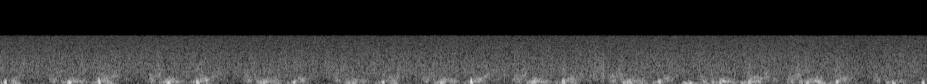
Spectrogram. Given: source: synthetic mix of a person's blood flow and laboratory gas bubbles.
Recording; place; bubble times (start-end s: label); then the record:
Doppler ultrasound of blood flow; precordium
no bubbles
From the record:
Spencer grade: 0 (complete lack of bubble signals)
